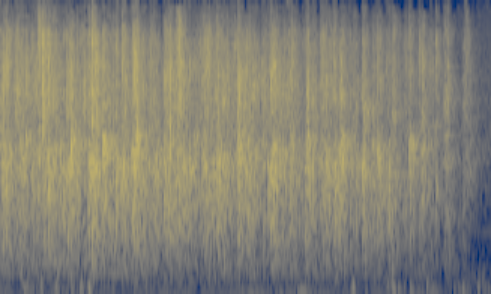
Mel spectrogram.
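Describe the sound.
Applause from a church audience welcoming a speaker, dense steady clapping from many hands that gradually thins and fades toward the end.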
